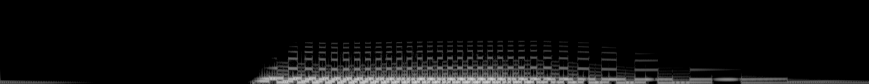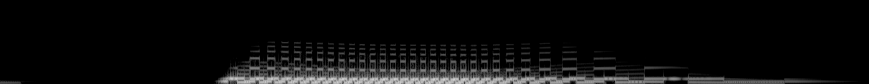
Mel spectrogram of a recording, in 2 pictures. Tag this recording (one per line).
ambient
rare
pd
analog
experimental
idm
modular
puredata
